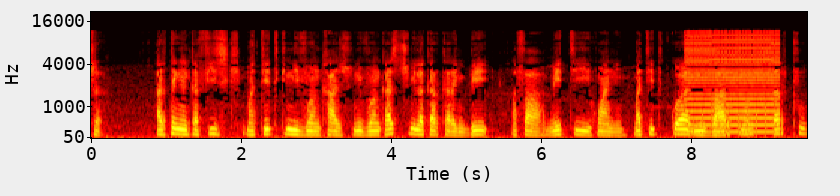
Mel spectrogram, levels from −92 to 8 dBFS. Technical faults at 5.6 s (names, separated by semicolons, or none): HE-AAC compression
